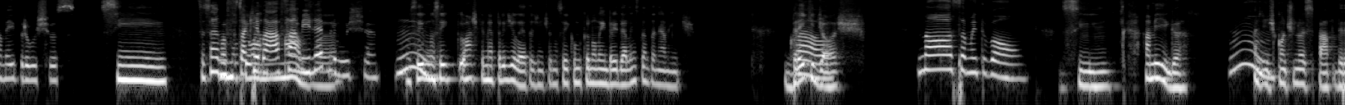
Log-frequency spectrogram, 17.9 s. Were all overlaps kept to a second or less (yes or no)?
no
